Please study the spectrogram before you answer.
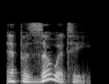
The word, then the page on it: epizooty: British English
